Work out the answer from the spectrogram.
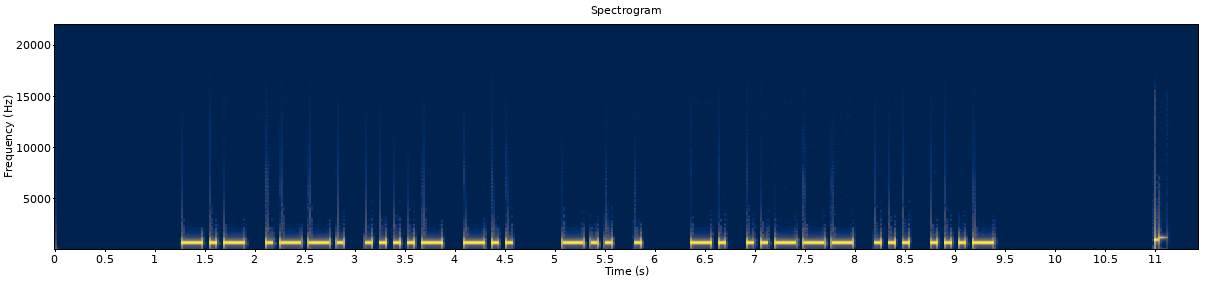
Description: Morse code, heard as a keyed tone, about 17 wpm, 700 Hz. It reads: KP4D DE N2SV
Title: USA Callsign DE Callsign - 4 Characters - 17wpm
